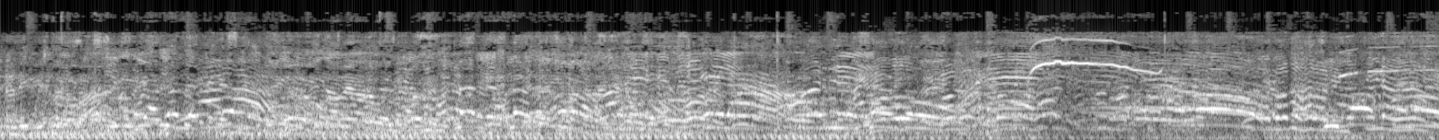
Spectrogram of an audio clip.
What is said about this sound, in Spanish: Hasta Extremadura se desplazaba el presidente Pedro Sánchez para recorrer algunas zonas arrasadas por las llamas y los vecinos le recibieron con pitos y abucheos, también contra el presidente Fernández Vara.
